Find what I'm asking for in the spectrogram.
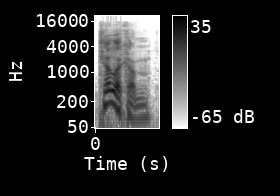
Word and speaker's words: Tilikum: Tiktum. How do you say that name? – Tilikum.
